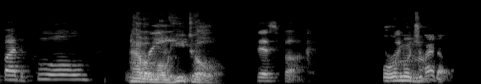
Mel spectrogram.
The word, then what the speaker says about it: mojito: Have a mojito. This book. Or a mojito. Or a what? Mojito. No. That's how tourists pronounce it. Not that. Then why would it be a J?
